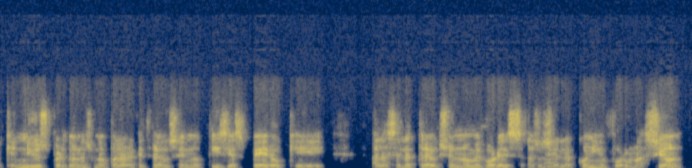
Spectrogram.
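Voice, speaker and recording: A man's voice: on the low side, a bit bright, highs cut off, slight background noise. A man reviewing an English workshop, patiently explaining and often correcting himself. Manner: patient, repeats "¿listo?" often; corrects himself mid-sentence. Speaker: English teacher. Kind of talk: screen-recorded lesson review.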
